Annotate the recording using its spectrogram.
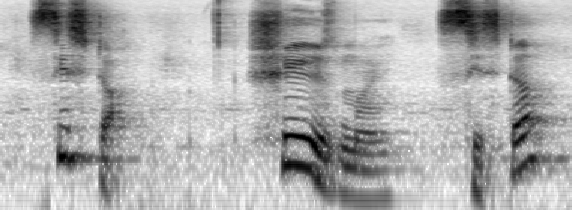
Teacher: stress should be on first syllable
